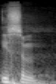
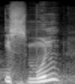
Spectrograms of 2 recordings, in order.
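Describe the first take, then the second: First: The word ends on a consonant, no ending. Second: The word ends with an added un ending. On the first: "sometimes I will just say ism" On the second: "sometimes I will say the last part"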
